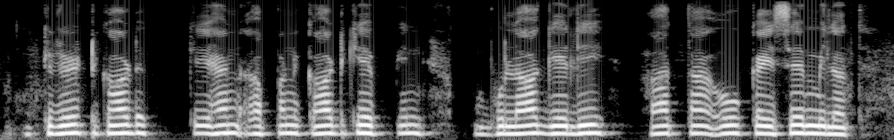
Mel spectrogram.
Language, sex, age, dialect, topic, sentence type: Magahi, male, 18-24, Western, banking, question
